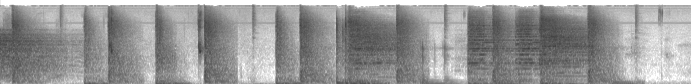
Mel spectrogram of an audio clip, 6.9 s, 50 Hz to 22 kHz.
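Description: An 80s pop song's instrumental intro played on Absolute 80s radio, with loud, punchy stabs and drum hits landing in a steady, driving rhythm, dense and full-sounding, with no singing or talking yet.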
